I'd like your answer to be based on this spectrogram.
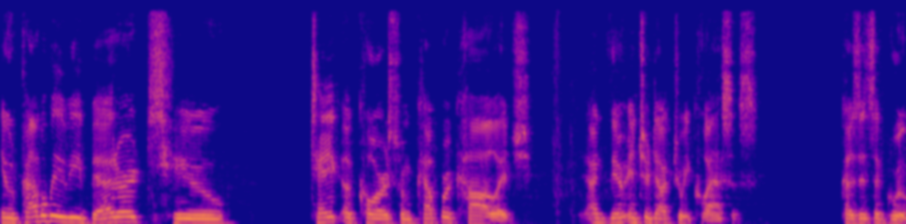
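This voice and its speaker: A man speaks with an American accent. His pitch is fairly high and his pace fairly slow. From US. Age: 60s. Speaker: astrologer. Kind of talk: interview.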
